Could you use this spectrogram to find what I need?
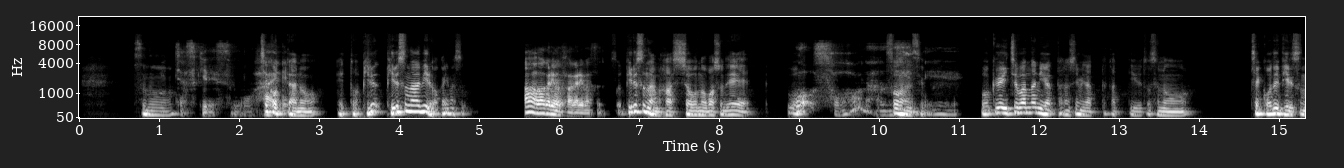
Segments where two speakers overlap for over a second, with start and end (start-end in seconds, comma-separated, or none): none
